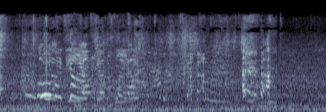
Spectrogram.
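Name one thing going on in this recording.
Young women laugh loudly close by.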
